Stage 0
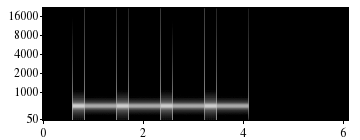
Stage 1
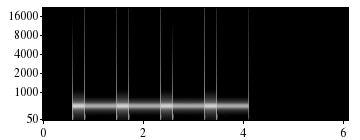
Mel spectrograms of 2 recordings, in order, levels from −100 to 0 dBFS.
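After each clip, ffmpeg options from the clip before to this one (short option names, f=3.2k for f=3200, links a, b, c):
-af "equalizer=f=150:w=1.1:g=7.5"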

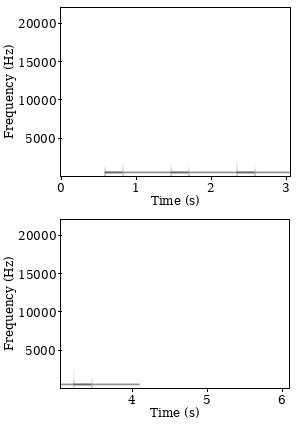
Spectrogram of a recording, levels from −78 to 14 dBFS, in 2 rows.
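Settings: -af "highpass=170,volume=-8.5dB"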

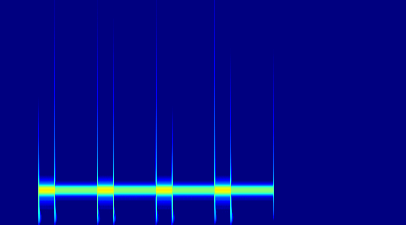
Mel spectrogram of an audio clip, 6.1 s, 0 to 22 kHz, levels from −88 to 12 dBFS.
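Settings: -af "equalizer=f=94:t=o:w=0.57:g=6,volume=3.5dB"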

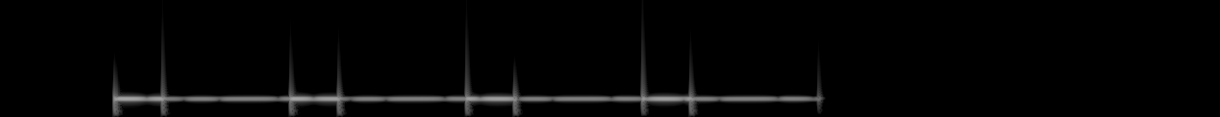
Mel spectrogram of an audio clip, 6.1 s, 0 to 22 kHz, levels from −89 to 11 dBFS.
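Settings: -af "flanger=delay=8.4:depth=3.2:regen=-26:speed=1.2:shape=sinusoidal"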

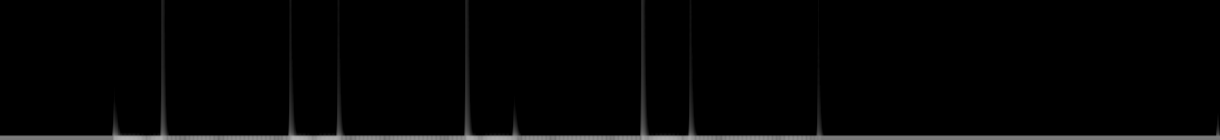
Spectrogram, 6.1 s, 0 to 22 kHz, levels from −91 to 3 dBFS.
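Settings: -af "aeval=exprs='val(0)+0.00631*sin(2*PI*560*n/s)':c=same,volume=1.5dB"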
